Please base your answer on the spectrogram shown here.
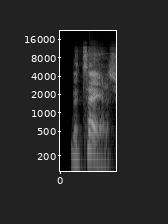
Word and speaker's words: Mateus: that point in time matus Matthias tell me how to pronounce that again Mateus right yeah I thought so uh astutely points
